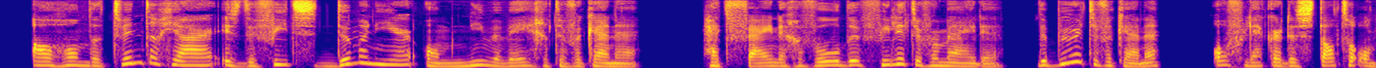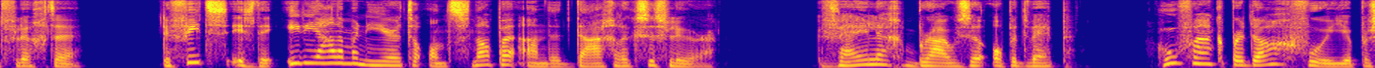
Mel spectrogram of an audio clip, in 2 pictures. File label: dutch female corporate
